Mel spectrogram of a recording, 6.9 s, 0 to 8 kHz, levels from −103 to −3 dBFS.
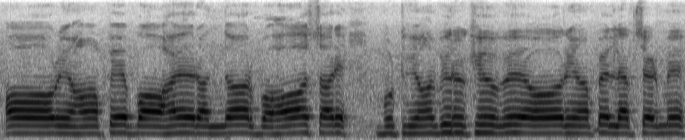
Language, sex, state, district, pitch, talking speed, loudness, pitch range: Hindi, male, Haryana, Rohtak, 165 Hz, 155 wpm, -12 LUFS, 160-170 Hz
